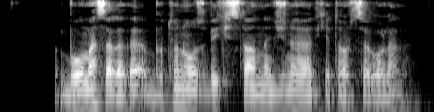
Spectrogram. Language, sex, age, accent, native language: Uzbek, male, 18-24, Qashqadaryo, Uzbek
